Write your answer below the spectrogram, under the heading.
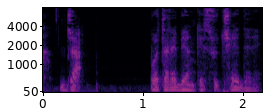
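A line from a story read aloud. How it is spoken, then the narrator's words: Plain. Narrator (Italian): disse Poirot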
